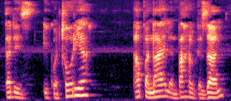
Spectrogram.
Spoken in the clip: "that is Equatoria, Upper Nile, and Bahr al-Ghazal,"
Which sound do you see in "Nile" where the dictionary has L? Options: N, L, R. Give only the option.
L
